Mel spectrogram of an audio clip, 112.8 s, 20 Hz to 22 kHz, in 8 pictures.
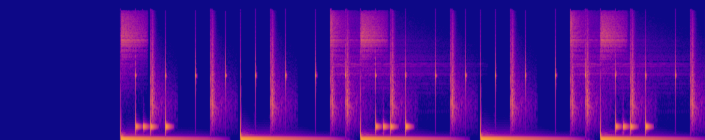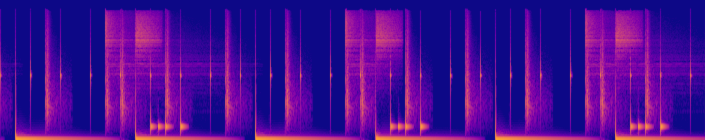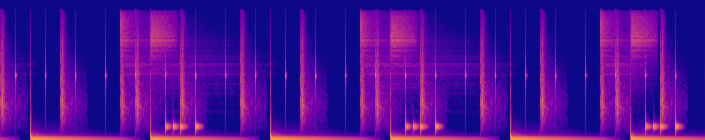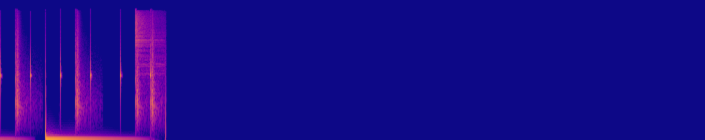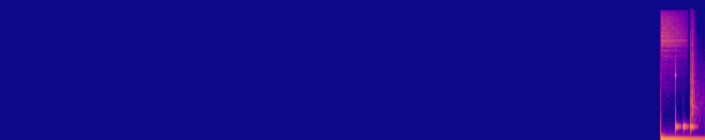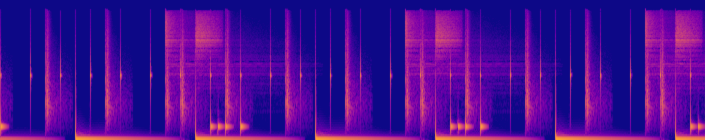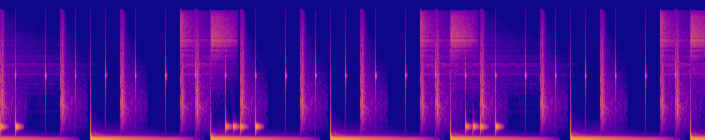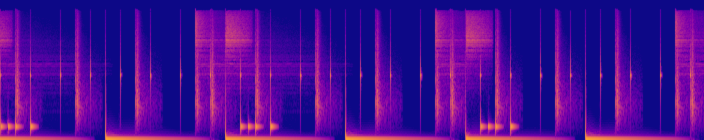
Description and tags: TR-808 Beat 2 xBPM
TR-808 track from a song I wrote. There are some silent bars. Enjoy!
127, 127bpm, 4, beat, bpm, electronic, equals, good, house, plus, snapple, snickerdoodle, tr-808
